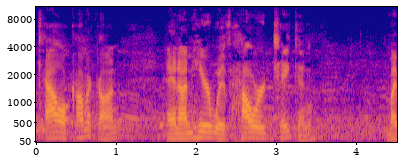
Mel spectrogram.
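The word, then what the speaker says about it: Howard Chaykin: We're here at CalComicCon, and I'm here with Hoyward Chaykin. Am I pronouncing your name correctly?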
